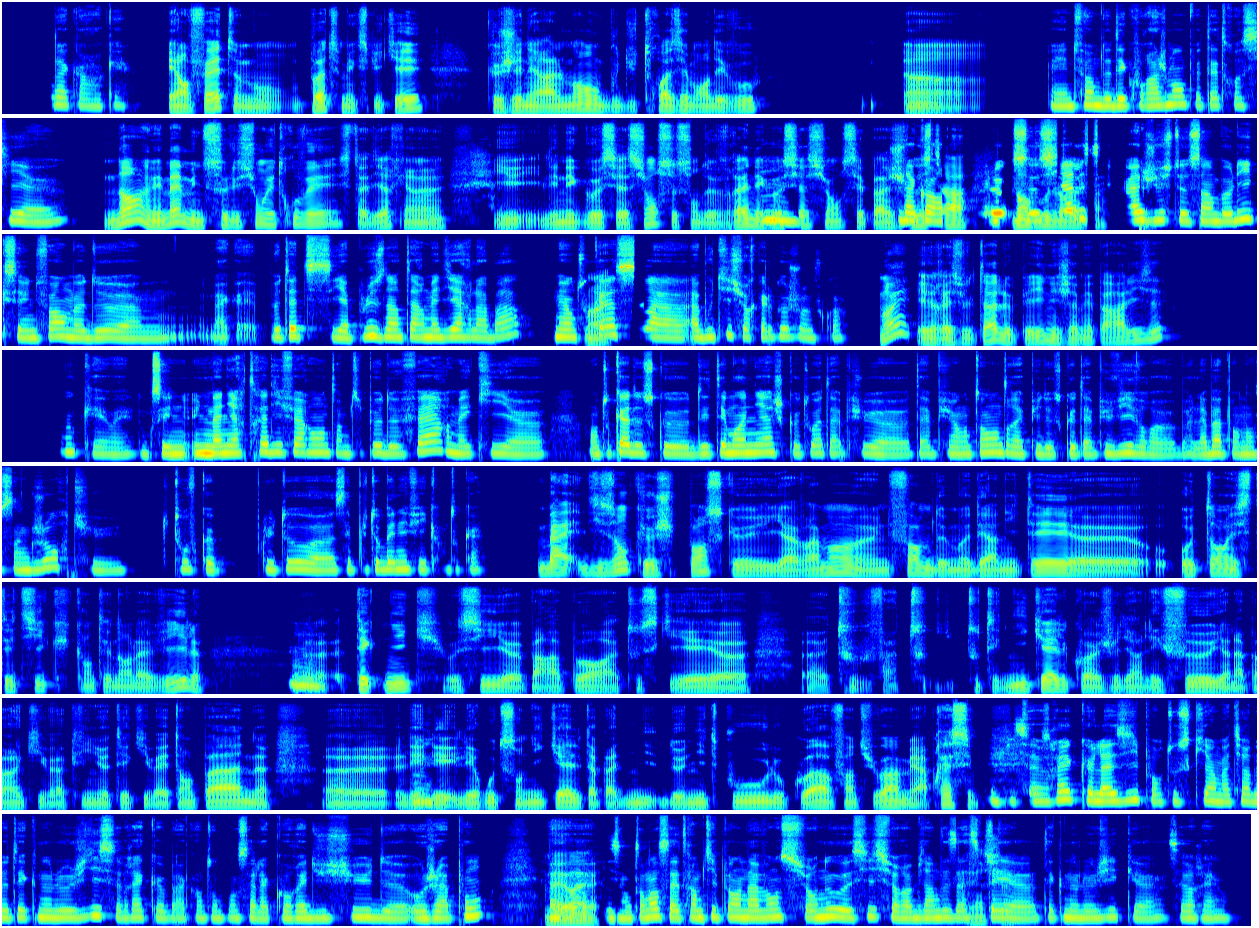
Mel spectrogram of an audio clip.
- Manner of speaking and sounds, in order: other noise; unintelligible speech; other background noise
- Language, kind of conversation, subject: French, podcast, Quel voyage a bouleversé ta vision du monde ?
